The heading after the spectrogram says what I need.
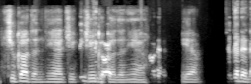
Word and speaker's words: Djurgården: Djurgården. Djurgården, yeah, Djurgården, yeah, yeah. Djurgården. I think it's Swedish. I think the D's pronounced as something else though.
